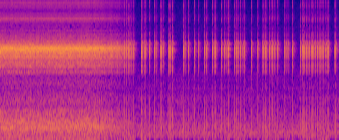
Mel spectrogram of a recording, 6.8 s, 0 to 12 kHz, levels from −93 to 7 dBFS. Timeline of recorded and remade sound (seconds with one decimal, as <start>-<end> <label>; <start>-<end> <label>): 0.0-6.8 recorded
